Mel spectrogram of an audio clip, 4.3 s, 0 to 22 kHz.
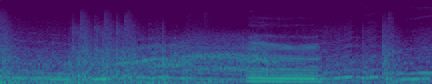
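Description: A race car in Gran Turismo 7 brakes hard into a corner, its engine roar dropping in pitch as the tires squeal briefly, steady and close throughout.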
